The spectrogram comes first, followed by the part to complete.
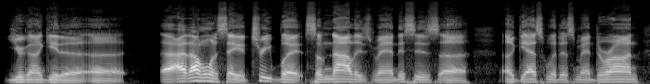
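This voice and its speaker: A man with a low, smooth voice hosts a casual podcast interview in a close, dry sound. He talks in a slangy, conversational way, rephrasing his questions as he goes. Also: moderate pace, a bit bright, no echo. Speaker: podcast host. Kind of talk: casual interview with joking asides.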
